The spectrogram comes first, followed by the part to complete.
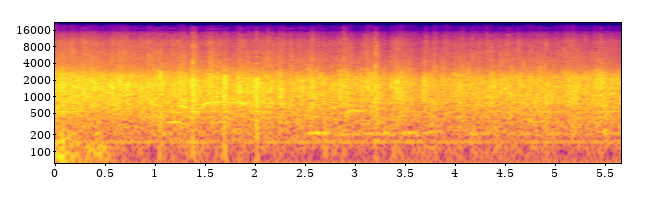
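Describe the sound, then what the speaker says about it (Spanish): Loud, steady applause from a conference audience for the President of Argentina, a dense unbroken wash of clapping lasting the whole stretch with no voice standing out. "les pido un aplauso muy fuerte para el presidente de la Nación"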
